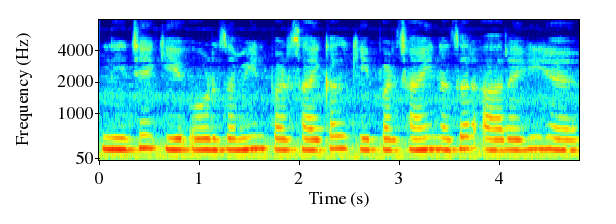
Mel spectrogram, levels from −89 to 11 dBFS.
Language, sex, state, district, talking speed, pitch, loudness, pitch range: Hindi, female, Uttar Pradesh, Lucknow, 150 wpm, 240 Hz, -13 LUFS, 235-250 Hz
